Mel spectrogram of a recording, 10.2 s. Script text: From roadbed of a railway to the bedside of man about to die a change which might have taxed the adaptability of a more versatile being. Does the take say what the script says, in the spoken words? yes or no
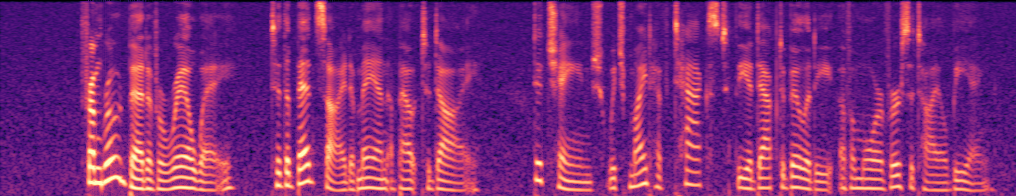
yes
